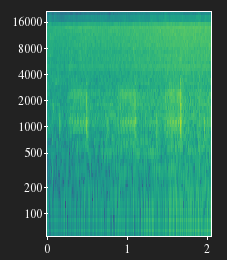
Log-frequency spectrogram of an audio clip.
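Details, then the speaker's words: Mamme Bestie wireless rechargeable breast pump, used 11 months, powered on during mode demonstration: low steady motor hum with quick rhythmic pulses in let-down mode. "So maririnig niyo yung pero mag hindi to dinig ha pag nasa office ako nga nila alam mga katrabaho ko na gumagana 'to."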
